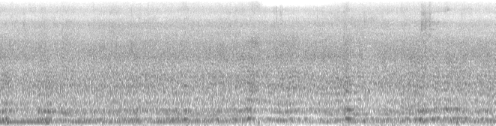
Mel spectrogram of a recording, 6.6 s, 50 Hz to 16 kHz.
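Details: Close-up honey bee hum at a hive entrance on a sunny February day, captured by a GoPro Hero 7 Black; dense, even buzzing with faint higher whines from passing bees.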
